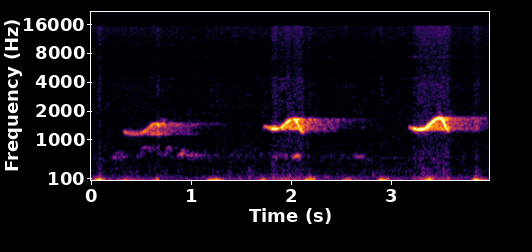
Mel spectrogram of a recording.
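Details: Owl calling three times, each a clear whistled note that bends upward at the start and then sustains, spaced about 1.5 seconds apart, with soft low thumping sounds in the background.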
